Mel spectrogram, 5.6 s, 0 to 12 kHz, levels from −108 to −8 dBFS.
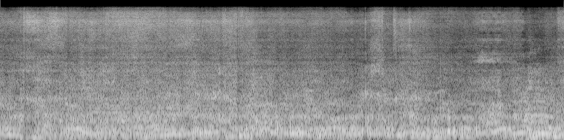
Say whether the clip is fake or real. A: fake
